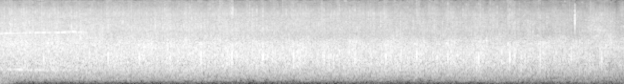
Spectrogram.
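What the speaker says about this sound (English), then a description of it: "A round of applause for James Sewell Ballet" An audience at a James Sewell Ballet farewell performance bursts into sustained applause, dense steady clapping from a large crowd filling the hall, tapering slightly at the end.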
